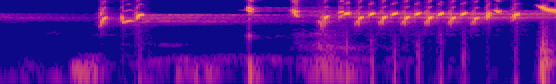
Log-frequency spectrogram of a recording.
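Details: European goldfinch from Algeria: scattered sharp chirps over a faint held tone, then a fast, even run of high twittering notes.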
